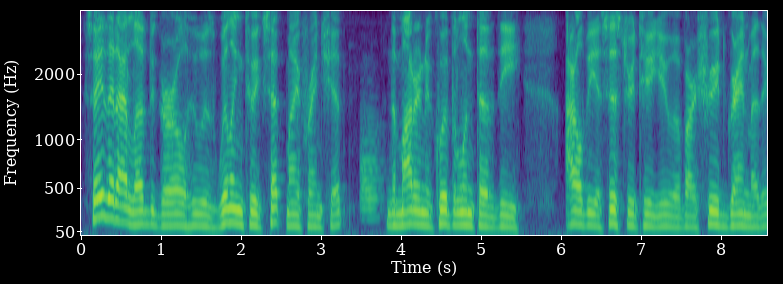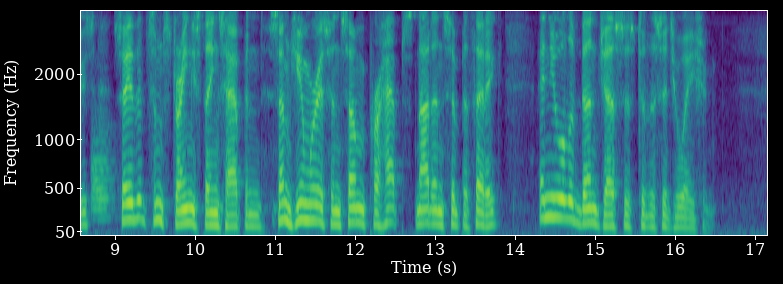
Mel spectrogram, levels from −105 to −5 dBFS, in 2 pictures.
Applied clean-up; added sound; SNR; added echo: none; Brass instrument; 16 dB; none.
